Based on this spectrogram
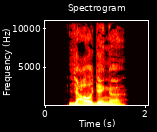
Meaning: nominative/accusative/genitive plural of Jahrgang
- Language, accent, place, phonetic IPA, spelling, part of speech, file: German, Germany, Berlin, [ˈjaːɐ̯ˌɡɛŋə], Jahrgänge, noun, De-Jahrgänge.ogg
